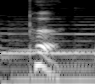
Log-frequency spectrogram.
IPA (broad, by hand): p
